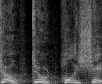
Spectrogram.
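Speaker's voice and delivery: very excited, frantic, freaking out.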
